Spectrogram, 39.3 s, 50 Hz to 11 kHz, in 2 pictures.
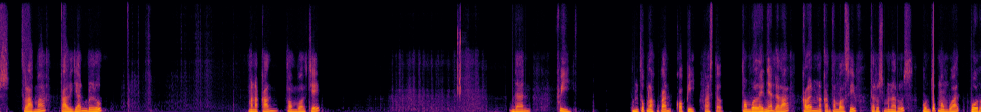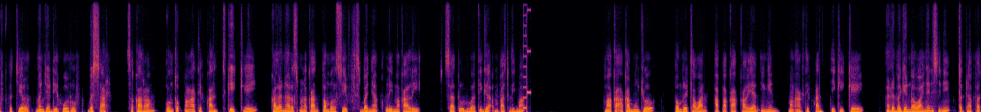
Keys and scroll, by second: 7.9 ctrl+j, 7.9 ctrl+v, 8.5 ctrl+c, 10.1 ctrl+v, 22.0 Return.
